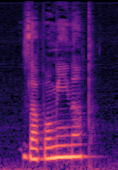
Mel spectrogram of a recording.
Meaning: to forget
- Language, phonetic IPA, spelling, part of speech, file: Czech, [ˈzapomiːnat], zapomínat, verb, Cs-zapomínat.ogg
